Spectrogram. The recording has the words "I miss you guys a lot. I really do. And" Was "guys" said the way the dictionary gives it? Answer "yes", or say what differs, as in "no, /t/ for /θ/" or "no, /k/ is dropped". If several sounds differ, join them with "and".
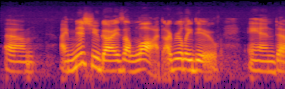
yes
